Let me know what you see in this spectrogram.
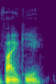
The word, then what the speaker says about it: Feige: Is that how you say it? Feige? – Kevin Feige, yeah.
